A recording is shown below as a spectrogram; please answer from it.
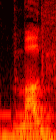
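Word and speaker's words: moong: my mom it is mug um as a lentil and it's how you pronounced m o o n g mug not not the mug that you see like M Yugi I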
